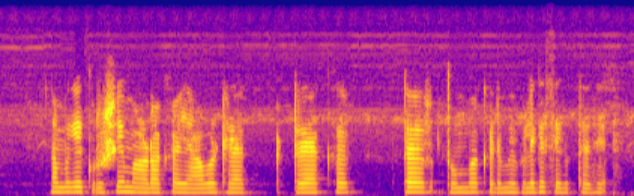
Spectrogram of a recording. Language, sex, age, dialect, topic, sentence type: Kannada, female, 31-35, Central, agriculture, question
